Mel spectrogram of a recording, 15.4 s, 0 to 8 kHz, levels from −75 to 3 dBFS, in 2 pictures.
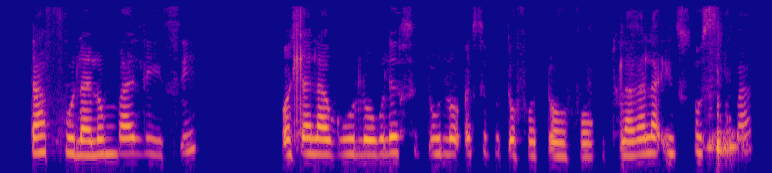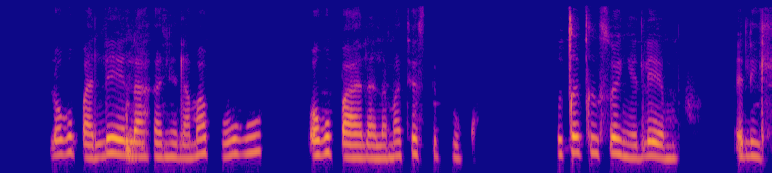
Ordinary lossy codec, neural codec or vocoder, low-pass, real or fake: MP3, 64 kbps; none; 7.2 kHz; real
